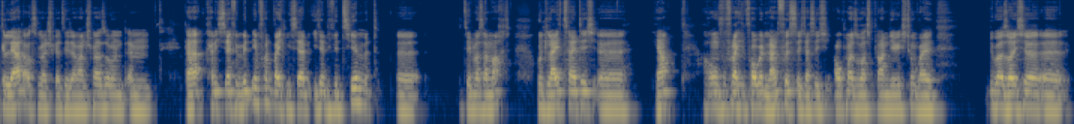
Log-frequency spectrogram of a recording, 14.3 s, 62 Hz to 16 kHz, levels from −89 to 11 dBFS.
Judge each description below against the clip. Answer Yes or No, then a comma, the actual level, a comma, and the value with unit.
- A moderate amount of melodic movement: No, narrow, 1.7 semitones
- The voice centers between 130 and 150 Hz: No, low, 120 Hz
